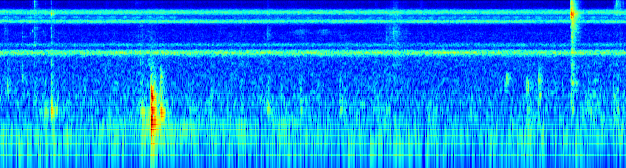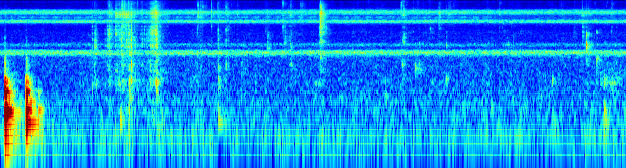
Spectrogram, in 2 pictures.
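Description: Crickets chirring in a steady high drone, with a few sharp table-top knocks over it; the loudest, a quick pair about six seconds in, come as a drinking glass is handled and set down, followed by small clinks and eating noises.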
